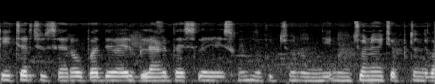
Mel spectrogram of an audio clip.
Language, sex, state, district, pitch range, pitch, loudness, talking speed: Telugu, female, Andhra Pradesh, Krishna, 180-190 Hz, 185 Hz, -17 LUFS, 135 wpm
